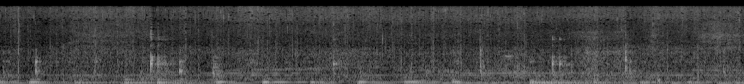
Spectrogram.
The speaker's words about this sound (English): The onions look like they are getting to the point. I'm going to turn the heat down to very low so that I don't burn them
